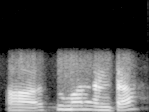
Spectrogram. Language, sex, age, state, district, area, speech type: Telugu, female, 60+, Andhra Pradesh, Visakhapatnam, urban, conversation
